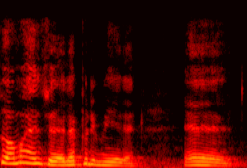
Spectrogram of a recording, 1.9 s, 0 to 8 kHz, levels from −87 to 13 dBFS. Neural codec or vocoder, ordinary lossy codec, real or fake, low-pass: codec, 16 kHz, 16 kbps, FreqCodec, smaller model; none; fake; 7.2 kHz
